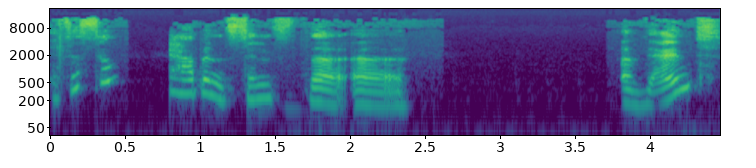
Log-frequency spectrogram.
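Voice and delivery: loud, projected stage whisper. Voicing a character who asks about the event: loud whisper. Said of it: "she says kind of in a loud whisper".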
